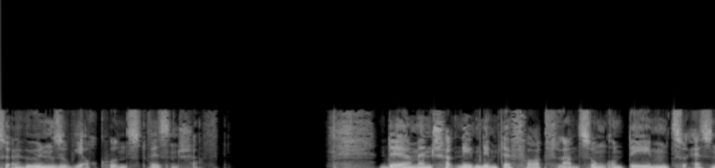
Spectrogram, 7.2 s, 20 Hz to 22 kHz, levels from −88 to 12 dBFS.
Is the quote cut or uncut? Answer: cut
